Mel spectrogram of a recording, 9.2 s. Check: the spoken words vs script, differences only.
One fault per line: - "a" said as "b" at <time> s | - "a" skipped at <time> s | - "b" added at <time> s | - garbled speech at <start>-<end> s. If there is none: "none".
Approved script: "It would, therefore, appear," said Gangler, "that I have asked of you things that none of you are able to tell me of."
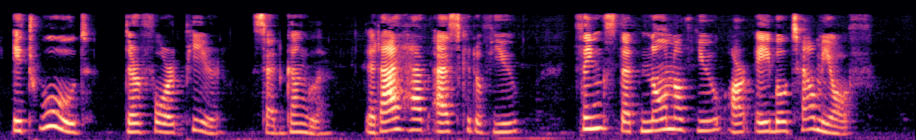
- "to" skipped at 7.9 s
